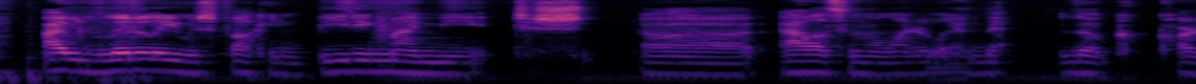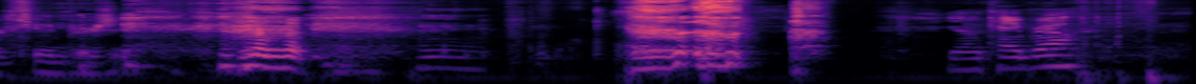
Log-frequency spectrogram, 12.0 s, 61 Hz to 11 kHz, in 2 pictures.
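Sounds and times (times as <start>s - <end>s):
speech: 0.2s - 10.1s, 10.8s - 11.6s
laughter: 6.3s - 8.1s
person coughing: 9.2s - 10.2s.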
